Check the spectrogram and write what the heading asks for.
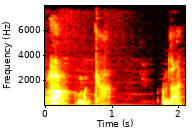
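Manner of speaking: usual speaking voice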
